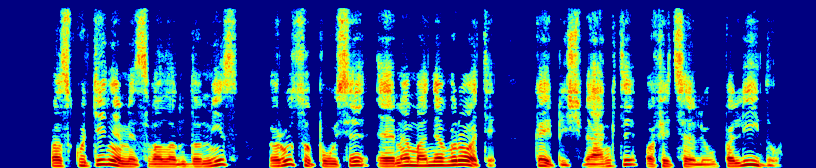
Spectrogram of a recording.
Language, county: Lithuanian, Vilnius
